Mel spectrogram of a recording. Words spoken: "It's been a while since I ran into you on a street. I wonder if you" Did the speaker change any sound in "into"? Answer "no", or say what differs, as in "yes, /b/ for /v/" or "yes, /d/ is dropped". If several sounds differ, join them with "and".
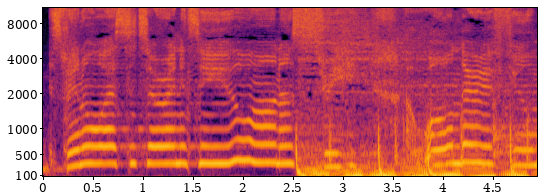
yes, /n/ is dropped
